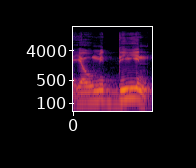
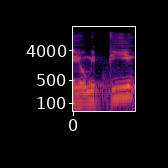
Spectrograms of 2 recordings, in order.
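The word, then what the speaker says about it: يَوْمِ الدِّين: നന്നായി നീട്ടുന്ന ആളുകൾ ഉണ്ട് പിന്നെ യൗമിദ്ദീൻ എന്ന് പറയുമ്പോൾ ദാലിനെ താക്കിയിട്ട് യൗമിത്തീൻ എന്നുള്ള ഉച്ചാരണം പലർക്കും വരാറുണ്ട് അപ്പൊ അതും ശ്രദ്ധിക്കുക അതേപോലെ യൗമി എന്ന് പറയുമ്പോൾ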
